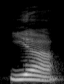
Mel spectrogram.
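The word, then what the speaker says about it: ياء: জিহ্বার মধ্যভাগ তার বরাবর উপরে তালুর সাথে লাগিয়ে উচ্চারিত হয় ইয়া। তবে ইয়া উচ্চারণের সময়ও তালু থেকে জিহ্বার মধ্যভাগ কিছুটা পৃথক থাকে।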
